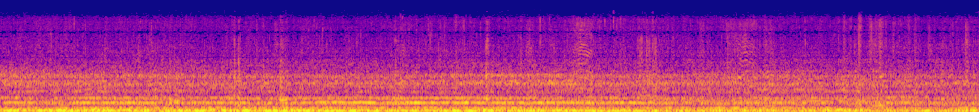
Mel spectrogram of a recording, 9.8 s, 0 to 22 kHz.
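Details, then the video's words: A honey bee colony hums inside the hive in winter, a steady low drone without a break, recorded in Wooster, Ohio, around 4 PM on January 16, 2024, at 15°F outside, near the inner-cover hole. "Bee Hive Sounds in Winter"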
